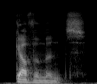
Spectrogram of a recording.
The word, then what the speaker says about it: government: we're not saying meant I know the spelling makes you think it might be meant but it's actually Mt M government government the government announced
